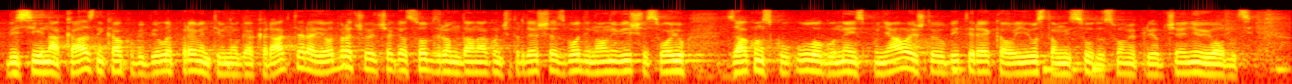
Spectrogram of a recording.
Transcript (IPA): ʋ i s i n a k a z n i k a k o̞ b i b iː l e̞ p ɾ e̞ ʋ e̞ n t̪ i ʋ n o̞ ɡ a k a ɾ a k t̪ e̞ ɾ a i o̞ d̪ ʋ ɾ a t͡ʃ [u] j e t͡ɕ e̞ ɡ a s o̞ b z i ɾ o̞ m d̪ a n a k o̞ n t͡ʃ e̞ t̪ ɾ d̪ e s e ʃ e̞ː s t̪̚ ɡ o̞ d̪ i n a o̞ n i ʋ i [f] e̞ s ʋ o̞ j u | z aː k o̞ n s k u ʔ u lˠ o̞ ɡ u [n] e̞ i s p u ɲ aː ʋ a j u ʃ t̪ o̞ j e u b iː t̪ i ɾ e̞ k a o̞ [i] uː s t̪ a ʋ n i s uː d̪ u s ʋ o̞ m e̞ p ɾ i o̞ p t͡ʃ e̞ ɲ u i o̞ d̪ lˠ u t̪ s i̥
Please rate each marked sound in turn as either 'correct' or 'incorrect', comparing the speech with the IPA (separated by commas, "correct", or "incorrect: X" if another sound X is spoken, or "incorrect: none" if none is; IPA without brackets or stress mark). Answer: correct, incorrect: ʃ, correct, correct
